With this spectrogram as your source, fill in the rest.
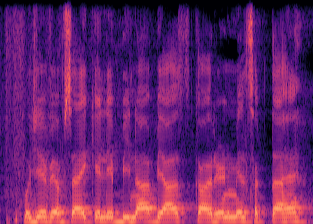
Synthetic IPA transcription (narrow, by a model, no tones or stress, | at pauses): mʊd͡ʒʱeʋjɐbsaːjkeliebɪnabjaːzkaɾɪɽ̃mɪlsɐk̚t̪aɦɛː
